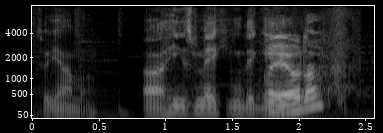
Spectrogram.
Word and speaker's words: Toyama: Toyama.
